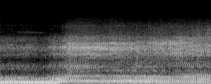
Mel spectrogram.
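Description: A monster truck's engine roars at a drag race start, a heavy, low, rumbling growl that dips slightly in pitch early on, then holds loud and steady to the end.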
